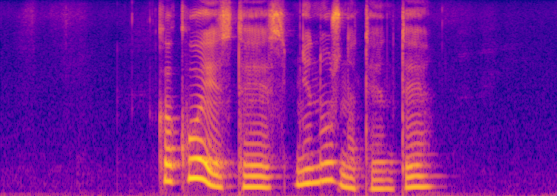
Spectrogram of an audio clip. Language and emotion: Russian, sad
